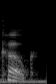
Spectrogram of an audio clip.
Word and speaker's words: Koch: Koch industry coke coke coke industries yeah it's pronounced coke uh-huh oh yeah I did not know that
